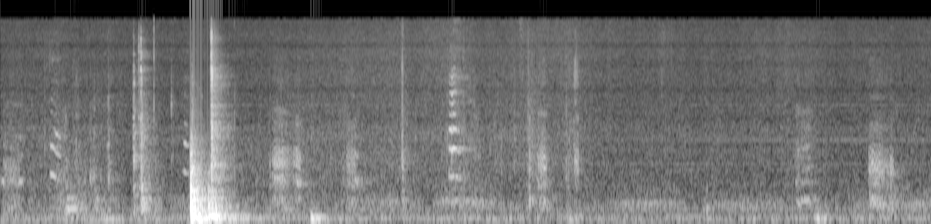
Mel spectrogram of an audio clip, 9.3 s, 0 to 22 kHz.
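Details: Madoka, a pet Maine Coon, greeting her owner on arriving home on 4 December 2019: several short, soft chirping meows scattered through the clip, with a loud thump near two seconds and faint handling noises indoors.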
